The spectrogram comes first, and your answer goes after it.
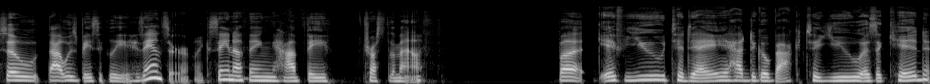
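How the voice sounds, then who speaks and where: The speaker has a normal speaking voice. Pitch variation is ordinary. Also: woman. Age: 20s. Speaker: radio producer. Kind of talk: casual chat.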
